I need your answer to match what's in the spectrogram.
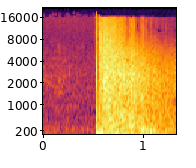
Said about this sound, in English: They blow up the cluster bomblet on the spot and then move the heavier bombs to a different location for a massive controlled explosion.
